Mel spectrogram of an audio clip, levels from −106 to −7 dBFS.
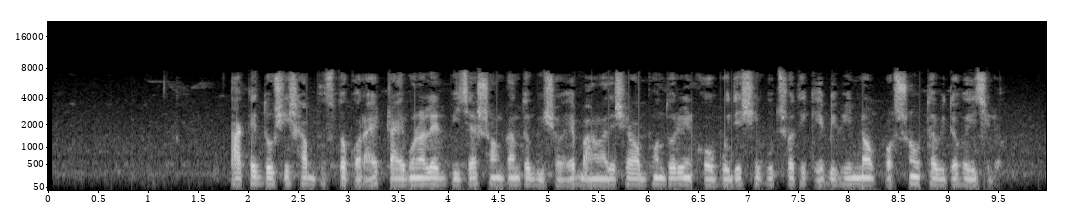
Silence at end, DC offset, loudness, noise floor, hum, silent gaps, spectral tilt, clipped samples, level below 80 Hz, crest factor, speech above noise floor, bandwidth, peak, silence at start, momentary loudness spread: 0.45 s; under 0.1%; -32 LUFS; -64 dBFS; none; none; -4 dB/octave; under 0.1%; -66 dBFS; 24 dB; 32 dB; 8 kHz; -10 dBFS; 1.85 s; 6 LU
